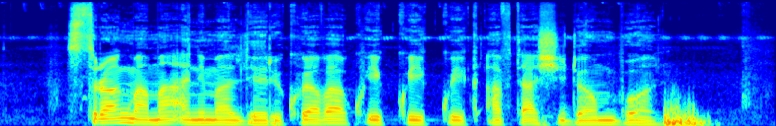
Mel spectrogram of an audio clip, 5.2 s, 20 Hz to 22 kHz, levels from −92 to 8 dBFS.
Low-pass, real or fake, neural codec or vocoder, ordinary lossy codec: none; real; none; none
